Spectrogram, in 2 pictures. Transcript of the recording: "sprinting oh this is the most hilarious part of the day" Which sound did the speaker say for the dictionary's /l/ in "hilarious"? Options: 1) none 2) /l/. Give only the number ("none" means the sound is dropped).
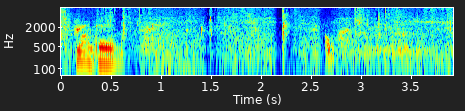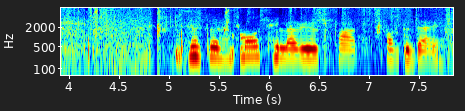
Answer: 2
